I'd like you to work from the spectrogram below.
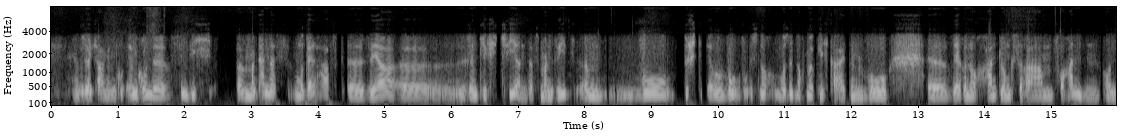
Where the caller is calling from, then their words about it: North Rhine-Westphalia, Germany; also ich komme aus NRW, komme jetzt nicht aus Ihrem Sendegebiet, aber nichtsdestotrotz rufe ich gerne bei Ihnen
